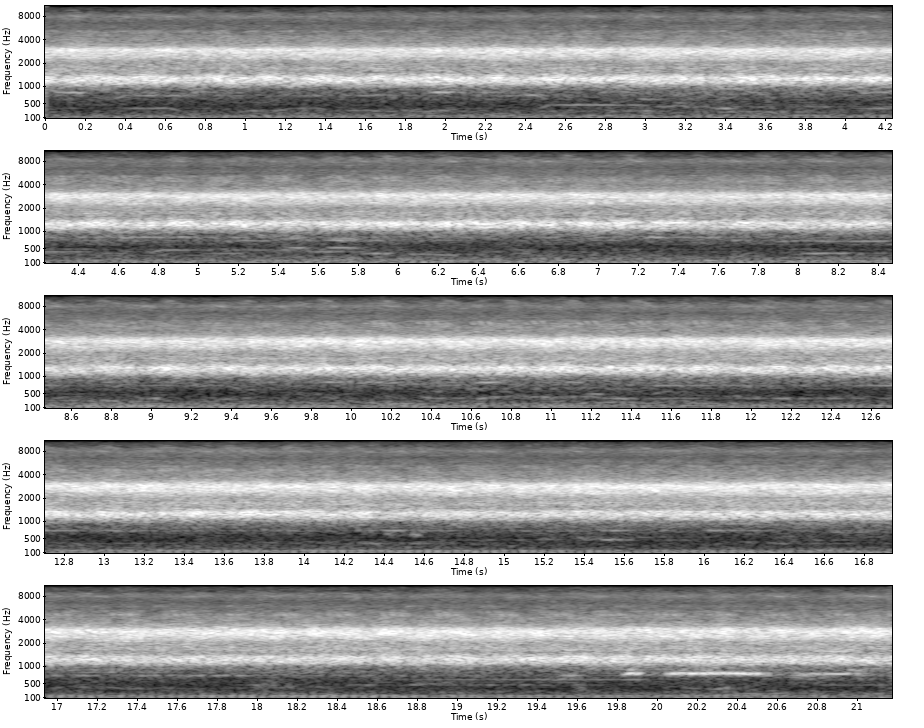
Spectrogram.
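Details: Frogs on rain-soaked fields in Laos keep up a long chorus. A dense, unchanging trill in mid and high bands carries on for about twenty seconds, with a faint low rumble beneath.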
